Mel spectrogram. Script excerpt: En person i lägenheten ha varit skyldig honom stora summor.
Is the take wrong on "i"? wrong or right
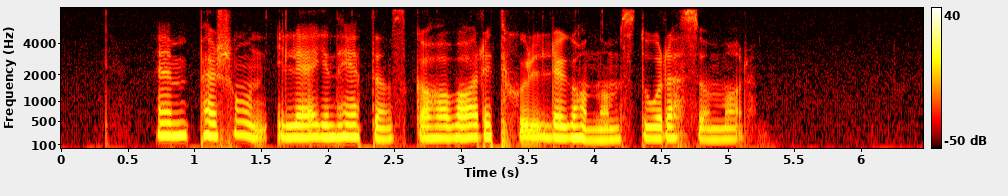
right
